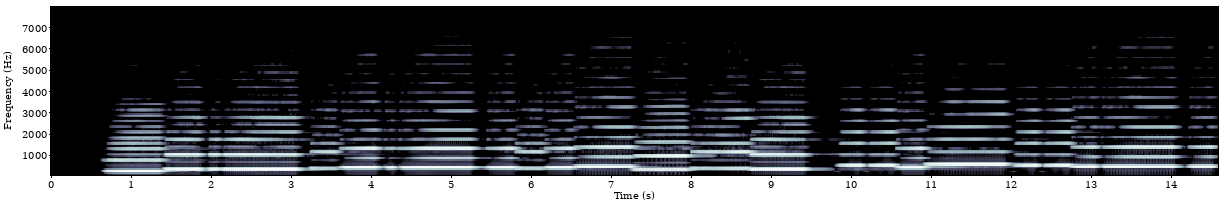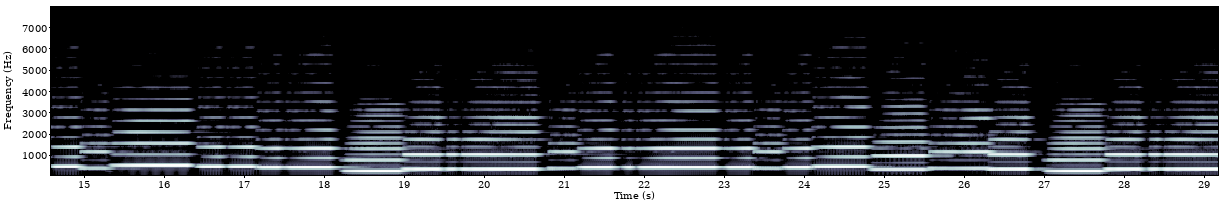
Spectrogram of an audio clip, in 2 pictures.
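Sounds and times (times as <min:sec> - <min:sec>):
solo bass clarinet: 0:00.6 - 0:29.1.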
